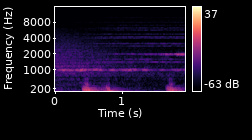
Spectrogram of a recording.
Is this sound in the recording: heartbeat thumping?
yes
